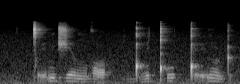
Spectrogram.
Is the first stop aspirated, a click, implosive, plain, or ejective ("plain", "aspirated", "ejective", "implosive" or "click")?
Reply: click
